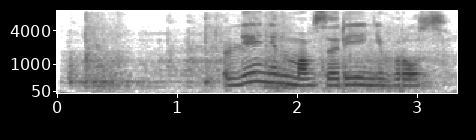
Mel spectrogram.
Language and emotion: Russian, neutral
